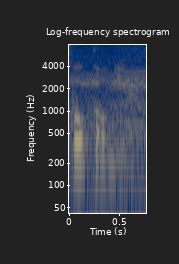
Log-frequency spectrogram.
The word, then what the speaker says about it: Spookometer: spook oh meter spechometer no no no it's pronounced spooko meter or some oh it's getting spooked oh no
